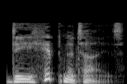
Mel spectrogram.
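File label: "dehypnotize", British English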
